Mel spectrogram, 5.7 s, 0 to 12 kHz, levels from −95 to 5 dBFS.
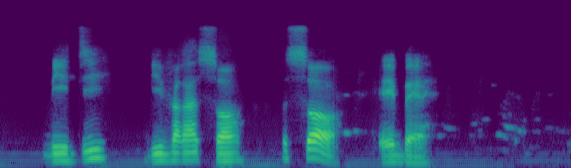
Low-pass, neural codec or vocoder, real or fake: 7.2 kHz; codec, 16 kHz, 2 kbps, X-Codec, HuBERT features, trained on balanced general audio; fake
